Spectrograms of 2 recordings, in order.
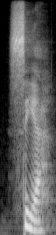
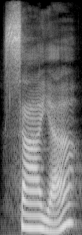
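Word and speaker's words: ဆရာ: Do you notice the first syllable is very short and weak? Sia. Not saya or sayama, but sia. Jang sia. Much better.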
